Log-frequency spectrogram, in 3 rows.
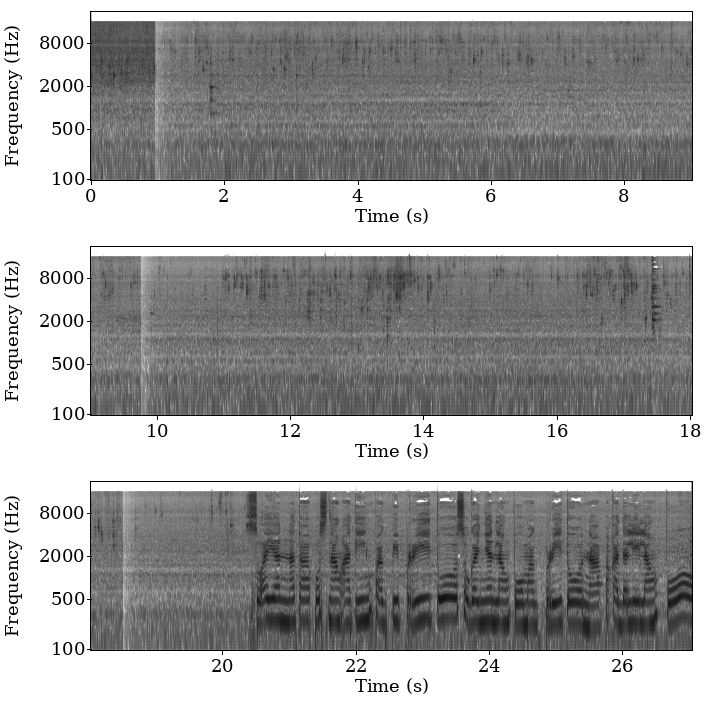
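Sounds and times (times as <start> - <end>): pork chop sizzling in oil: 0.0 - 20.8.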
